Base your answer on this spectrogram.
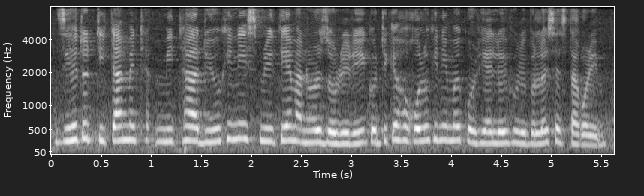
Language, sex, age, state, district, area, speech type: Assamese, female, 18-30, Assam, Nalbari, rural, spontaneous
